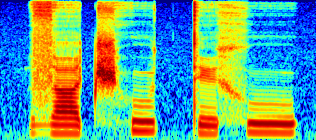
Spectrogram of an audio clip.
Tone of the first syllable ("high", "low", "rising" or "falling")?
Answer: low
